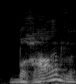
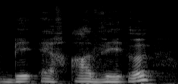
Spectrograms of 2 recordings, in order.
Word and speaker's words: Brave: d'un navigateur qui s'appelle brave B R a V e on dit plutôt brave mais je prononce à la française et donc dans leso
